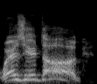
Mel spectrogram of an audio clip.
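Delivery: put-on yelling, high.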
